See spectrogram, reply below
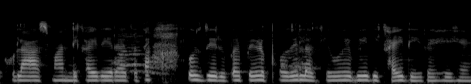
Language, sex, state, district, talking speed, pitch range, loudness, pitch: Hindi, female, Bihar, Purnia, 230 wpm, 185-195 Hz, -34 LUFS, 190 Hz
